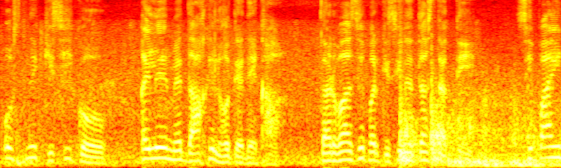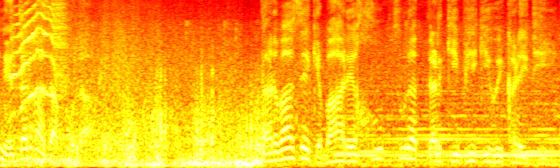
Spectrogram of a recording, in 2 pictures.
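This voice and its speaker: A male narrator reads a children's fairy tale from a script. His delivery moves widely in melody at a middle pitch, with music playing underneath. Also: very animated.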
